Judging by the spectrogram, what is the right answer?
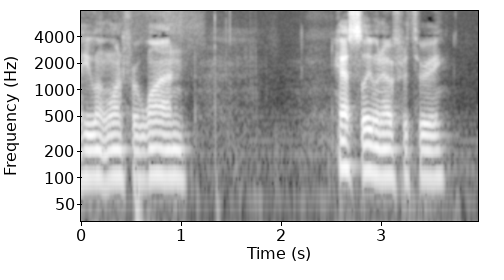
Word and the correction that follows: Haseley: Haseley. I would say Adam Hesley. It's Adam Haseley.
